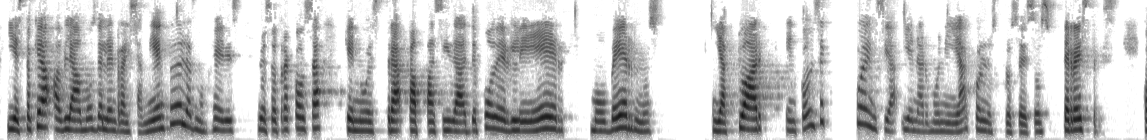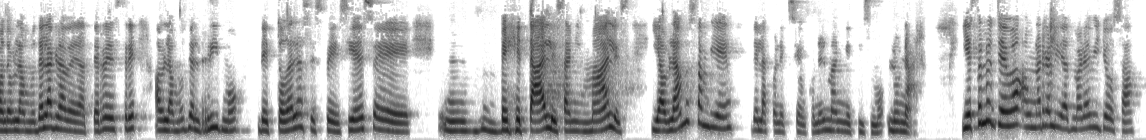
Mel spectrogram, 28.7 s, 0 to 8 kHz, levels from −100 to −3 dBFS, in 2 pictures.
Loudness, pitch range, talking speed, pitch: -23 LUFS, 205-250 Hz, 135 wpm, 220 Hz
